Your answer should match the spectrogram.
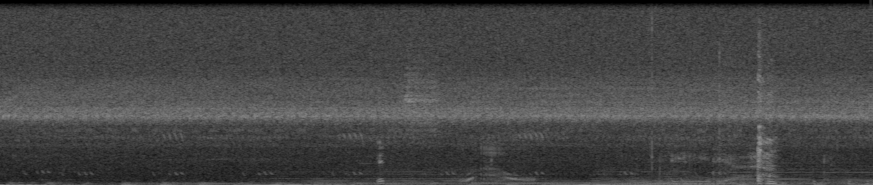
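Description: Insects chirring steadily and high-pitched in the background, with soft background music and a few brief voices.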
